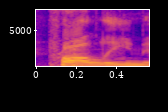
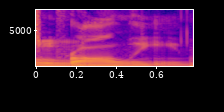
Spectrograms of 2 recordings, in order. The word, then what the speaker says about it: praline: Praline, if you're from New Orleans. That's how you say it. Praline. – I didn't know that. – Yeah, it's pronounced praline.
